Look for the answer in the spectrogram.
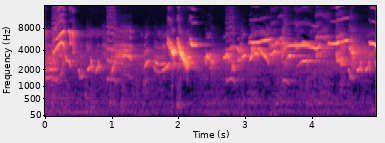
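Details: Oriental magpie-robin song meant to prompt a stressed bird that has gone quiet: dense, continuous stream of high twittering, slurred whistles and sharp downward notes, with no pauses.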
